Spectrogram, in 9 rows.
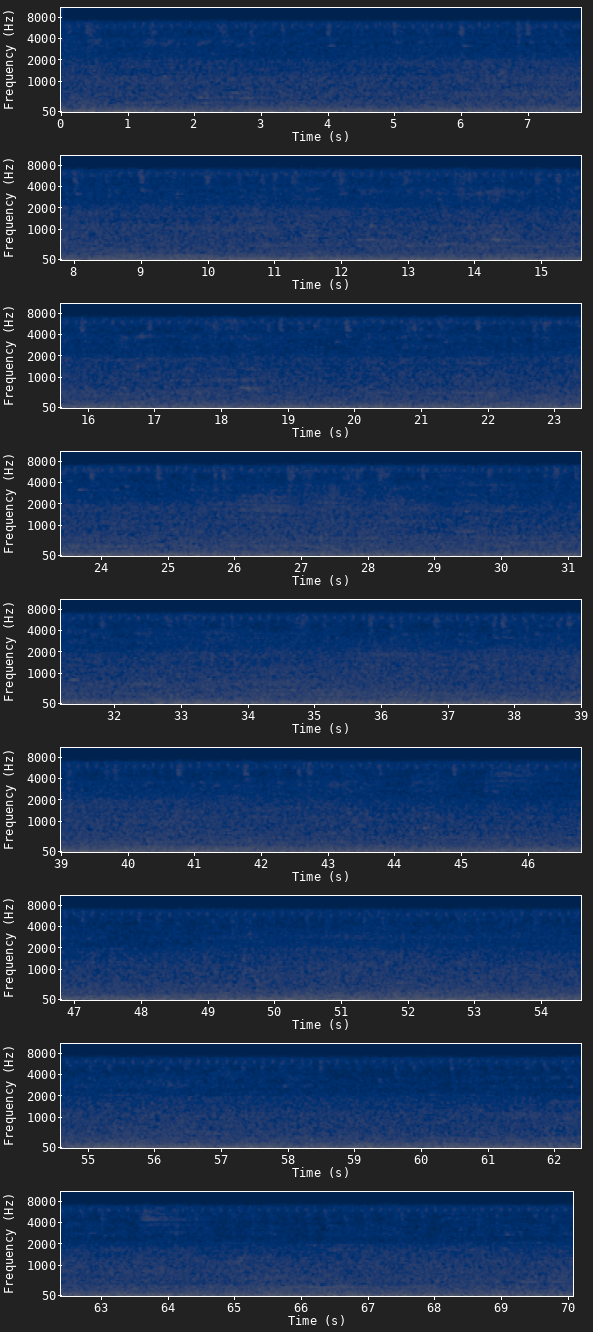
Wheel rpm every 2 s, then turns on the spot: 0, 0, 0, 0, 0, 0, 0, 0, 0, 0, 0, 0, 0, 0, 0, 0, 0, 0, 0, 0, 0, 0, 0, 0, 0, 0, 0, 0, 0, 0, 0, 0, 0, 0, 0.
none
